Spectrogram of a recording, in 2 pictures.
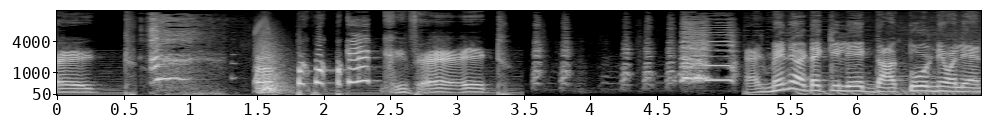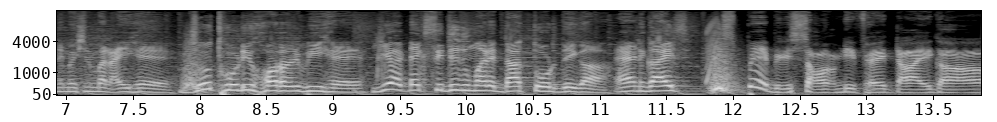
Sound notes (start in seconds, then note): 3.5 chicken noises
